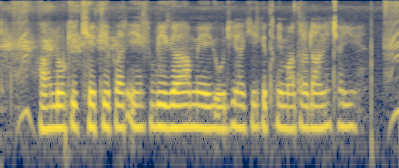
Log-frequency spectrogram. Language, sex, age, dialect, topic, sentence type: Hindi, male, 18-24, Garhwali, agriculture, question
